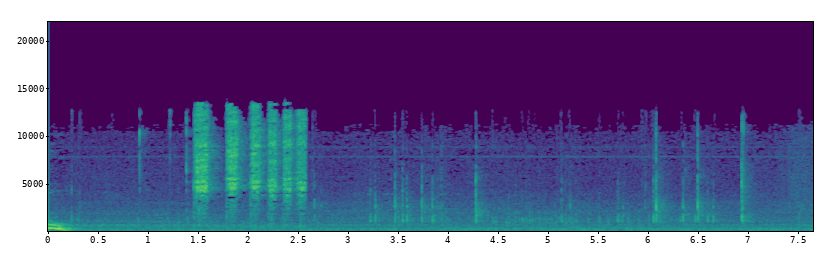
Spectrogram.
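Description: A quick run of about six short hissing bursts, then a few faint scattered clicks.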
